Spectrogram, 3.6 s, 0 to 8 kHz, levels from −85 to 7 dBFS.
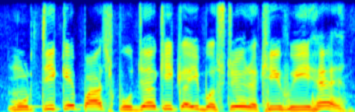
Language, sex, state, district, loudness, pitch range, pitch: Hindi, male, Assam, Kamrup Metropolitan, -12 LUFS, 205-235 Hz, 215 Hz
